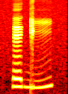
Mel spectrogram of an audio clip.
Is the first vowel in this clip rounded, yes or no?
no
